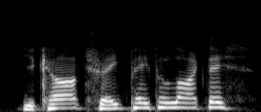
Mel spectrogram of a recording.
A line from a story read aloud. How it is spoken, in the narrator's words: said Agnes sullenly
